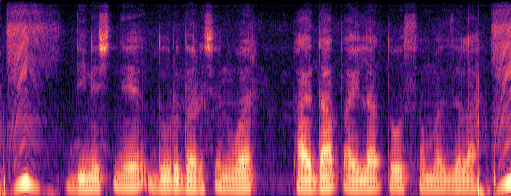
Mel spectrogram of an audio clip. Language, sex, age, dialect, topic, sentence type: Marathi, male, 18-24, Varhadi, banking, statement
